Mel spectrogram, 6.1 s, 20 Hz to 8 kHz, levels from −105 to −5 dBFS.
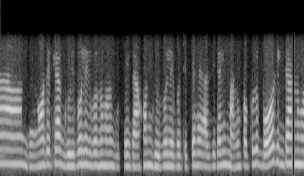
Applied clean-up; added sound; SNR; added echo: none; none; none; none.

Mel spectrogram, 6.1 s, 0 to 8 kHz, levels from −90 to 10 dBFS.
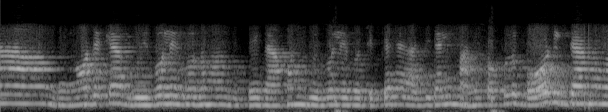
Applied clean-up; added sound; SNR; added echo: neural separator model SepFormer DNS4.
